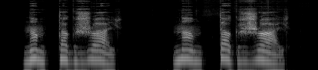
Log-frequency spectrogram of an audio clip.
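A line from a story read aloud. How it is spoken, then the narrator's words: Tearful silent whisper. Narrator (Russian): В глазах у него стояли слезы, и он беззвучно шептал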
